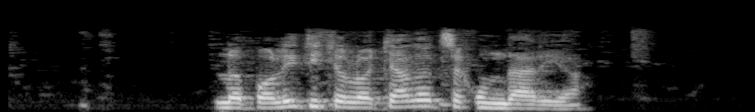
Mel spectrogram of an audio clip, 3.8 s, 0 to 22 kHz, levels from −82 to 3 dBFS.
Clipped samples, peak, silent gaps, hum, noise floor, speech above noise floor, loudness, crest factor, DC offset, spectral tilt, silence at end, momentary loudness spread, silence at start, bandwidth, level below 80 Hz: under 0.1%; -2 dBFS; none; none; -70 dBFS; 55 dB; -15 LUFS; 14 dB; under 0.1%; -5.5 dB/octave; 0.9 s; 8 LU; 0.4 s; 7.8 kHz; -58 dBFS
